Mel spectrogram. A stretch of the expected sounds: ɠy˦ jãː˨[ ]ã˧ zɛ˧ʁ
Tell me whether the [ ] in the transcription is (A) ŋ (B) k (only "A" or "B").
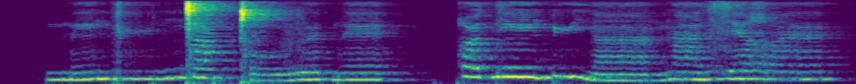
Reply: A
